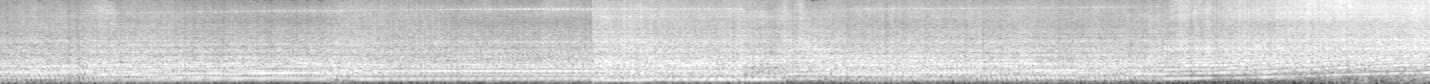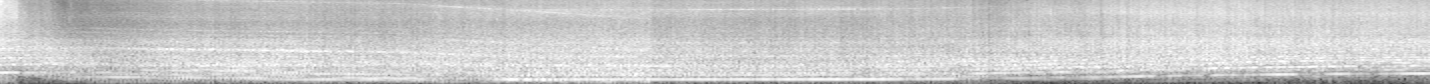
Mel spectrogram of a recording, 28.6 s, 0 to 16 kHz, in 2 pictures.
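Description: Cadillac CTS-V's supercharged 6.2 L LSA V8, fitted with aftermarket headers, running hard on a chassis dynamometer. The engine note holds steady and steps up in pitch a few times over the first dozen seconds, climbs steeply about halfway, falls away and holds, then climbs again near the end.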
